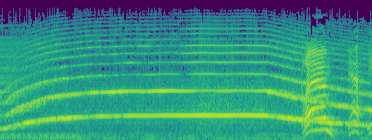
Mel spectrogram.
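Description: A fire siren sounds for a fire about a mile outside of town, winding up from a low groan into a loud, steady wailing tone that holds for several seconds, then breaking into a few quick rising-and-falling whoops.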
